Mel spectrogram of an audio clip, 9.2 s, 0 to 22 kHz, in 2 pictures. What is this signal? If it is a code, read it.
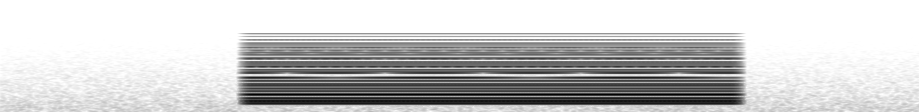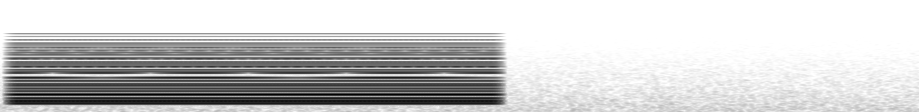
Train horn signal, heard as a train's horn. 2 long. On North American railways: brakes released, proceed.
